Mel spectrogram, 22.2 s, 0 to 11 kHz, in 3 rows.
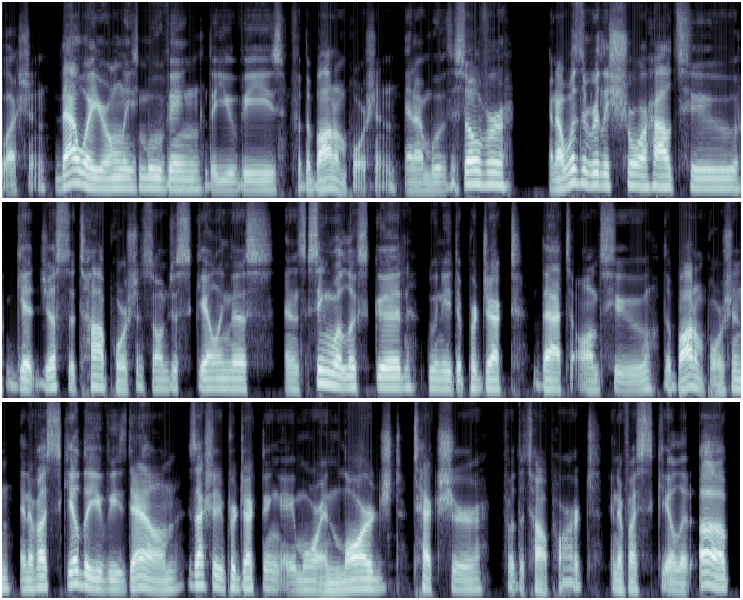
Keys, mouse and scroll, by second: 1.1-1.5 drag, 2.5-3.1 drag, 3.9 scroll down 2, 4.0 click, 8.0 e, 8.6 r, 9.3 click, 11.1-11.6 scroll up 2, 11.6 w, 12.4 click, 14.4 e, 14.9 r, 15.0 click, 16.6 w, 16.8 click, 20.4 e, 20.6 r, 21.1 click.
